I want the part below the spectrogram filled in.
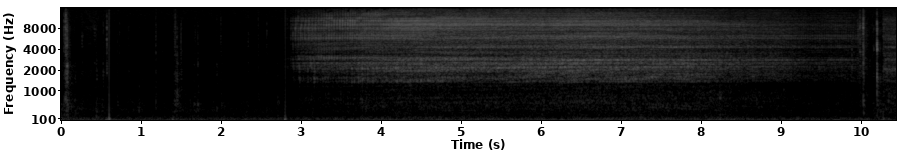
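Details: Serviced 1950s Olympic Express HO B&O GP7 diesel, formerly seized motor freed and oiled, wheels cleaned, pulling a train: a few rail clicks, then a faint steady motor whir with no binding; runs normally.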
